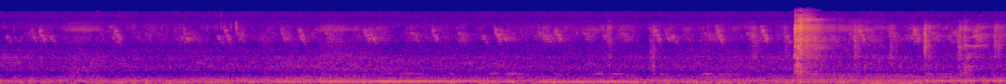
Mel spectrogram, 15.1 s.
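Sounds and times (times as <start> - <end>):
low outdoor rumble: 0.0 - 15.0
small birds chirping: 0.0 - 15.0
steady low hum: 0.0 - 15.0
sharp click: 11.9 - 12.6.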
